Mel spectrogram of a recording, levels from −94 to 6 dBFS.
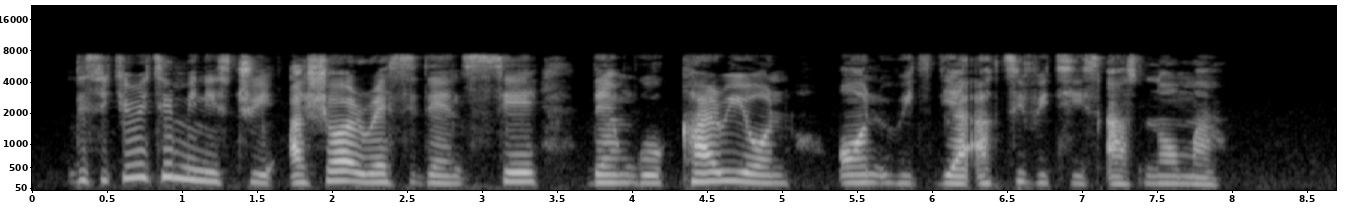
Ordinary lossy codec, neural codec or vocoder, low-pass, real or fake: none; none; 7.2 kHz; real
